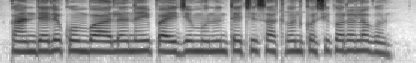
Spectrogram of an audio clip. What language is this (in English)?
Marathi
